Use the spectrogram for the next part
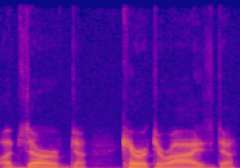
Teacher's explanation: the ed when it's at the end especially after voice consonants you want to pronounce it as a d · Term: d sound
